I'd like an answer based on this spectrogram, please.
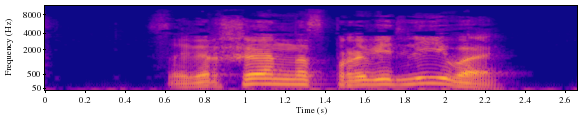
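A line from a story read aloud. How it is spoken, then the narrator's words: Sudden distant booming. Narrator (Russian): прогремел вдруг из глубины комнаты генерал Иволгин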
